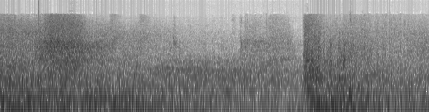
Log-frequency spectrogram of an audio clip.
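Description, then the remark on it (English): A massive cinematic explosion, the explosion of Praxis that opens a Cold War thriller film, roars with a deep, sustained rumble that fills the whole clip, swelling again into a second loud burst near the end. No voices. “So we start off this film probably the best way any of these films can start off with a bang, literally, an explosion of praxis.”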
